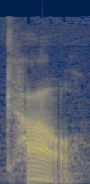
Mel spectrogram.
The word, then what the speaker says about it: Kyle: all mispronounce his name it's not Kyle with two syllables it's cow cow cow Lowry that's just that's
